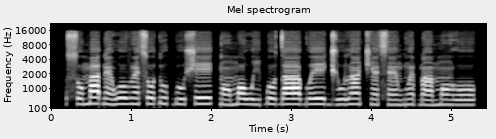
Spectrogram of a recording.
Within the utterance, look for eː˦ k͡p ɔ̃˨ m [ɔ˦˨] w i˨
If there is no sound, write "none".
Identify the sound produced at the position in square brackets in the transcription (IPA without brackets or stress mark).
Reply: ɔ˧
